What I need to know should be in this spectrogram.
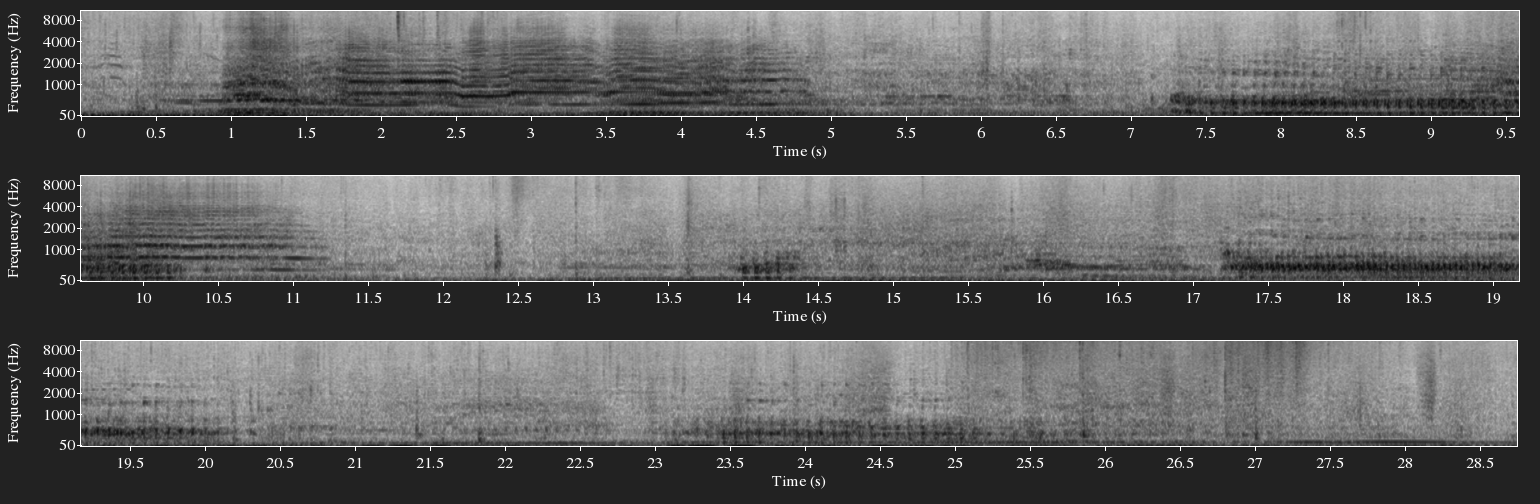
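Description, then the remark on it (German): Loud, brassy trumpeting blasts come in several bursts over a deep, sputtering rumble like a broken motor, with some heavy stamping thuds between them. No one speaks. “ich höre da ein bisschen Stampfen, dann höre ich irgendwas, was klingt wie ein kaputter Motor und ich höre natürlich das Trompeten.”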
